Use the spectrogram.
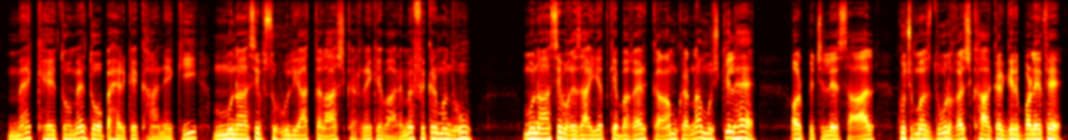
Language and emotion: Urdu, fearful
